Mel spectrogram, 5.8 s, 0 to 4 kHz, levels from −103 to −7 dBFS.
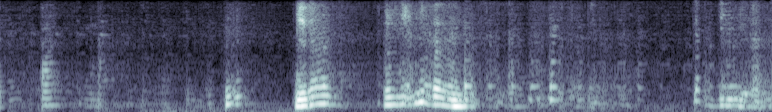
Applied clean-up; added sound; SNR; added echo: neural mask model DeepFilterNet 3.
